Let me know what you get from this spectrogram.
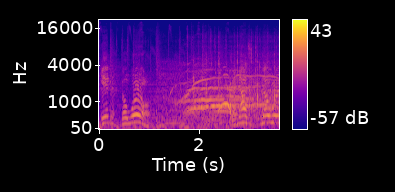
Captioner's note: audience cheering and applauding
